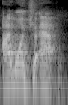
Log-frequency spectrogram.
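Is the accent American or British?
American. It is said in a plain American accent. It sounds harmless. "I can say"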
